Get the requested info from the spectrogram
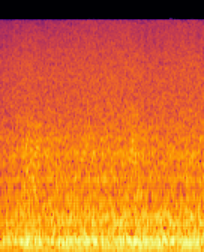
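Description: Steady low hum with an even hiss underneath: the room tone of the meeting-room recording in a pause between words.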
